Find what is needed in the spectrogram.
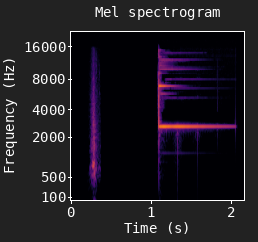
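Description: Logo-intro sound effect: a brief tick, then about a second in a single bright ding that rings on one high tone and fades away.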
